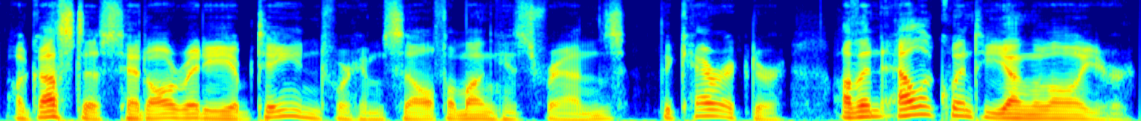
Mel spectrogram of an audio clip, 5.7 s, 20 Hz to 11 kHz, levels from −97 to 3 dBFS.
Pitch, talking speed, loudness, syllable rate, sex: 115 Hz, 170 wpm, -21 LUFS, 5.7 syllables/s, male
